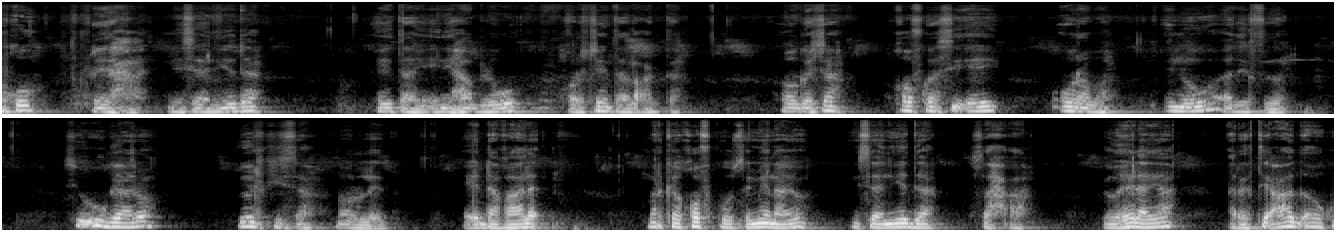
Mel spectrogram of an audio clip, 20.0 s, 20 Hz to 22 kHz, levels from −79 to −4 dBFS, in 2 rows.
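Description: From the start until 13.53 s, just before "ee dhaqaale", the speech has channel delay (comb filtering). One channel trails the other by roughly 20 ms, and when the two are summed to mono the shared content cancels at evenly spaced frequencies, with the first notch around 30 Hz. The result sounds rough or slightly doubled. It stops at 13.53 s.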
